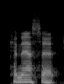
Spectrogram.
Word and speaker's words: Knesset: And I don't if I'm going to get this uh pronunciation right, but Donald Trump's speech in a canstitic canet Kesset Knesset.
